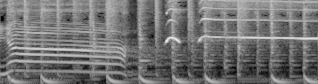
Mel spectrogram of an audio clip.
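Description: Whistling in a song: a short, high whistle with a rising slide, then a long, steady, piercing whistle held to the end, over thumping drum beats and sustained instrumental tones.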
